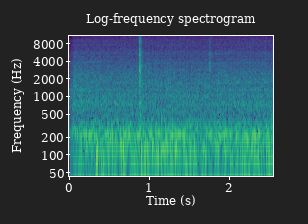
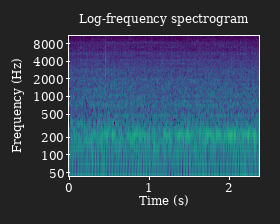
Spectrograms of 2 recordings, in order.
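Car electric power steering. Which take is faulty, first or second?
first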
